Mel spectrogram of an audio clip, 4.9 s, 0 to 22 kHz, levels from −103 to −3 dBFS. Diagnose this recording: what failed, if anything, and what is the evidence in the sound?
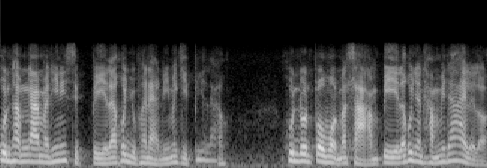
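Nothing failed; no faults heard.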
